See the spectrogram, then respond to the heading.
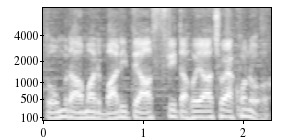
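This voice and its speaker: A man's voice: fairly low pitch, fairly even intonation, very fast, close to an everyday voice. A man playing a stern village landowner in a fairy-tale cartoon, speaking with authority and reproach as he passes judgment. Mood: reproachful. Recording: music behind the voice. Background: background music.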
